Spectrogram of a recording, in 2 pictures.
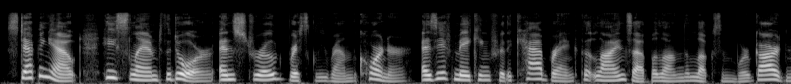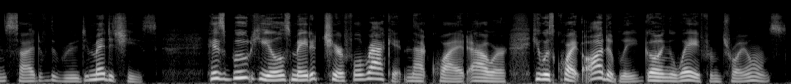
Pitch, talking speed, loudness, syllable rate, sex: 190 Hz, 195 wpm, -18 LUFS, 4.8 syllables/s, female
